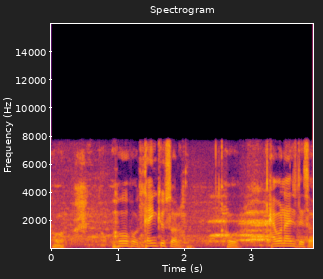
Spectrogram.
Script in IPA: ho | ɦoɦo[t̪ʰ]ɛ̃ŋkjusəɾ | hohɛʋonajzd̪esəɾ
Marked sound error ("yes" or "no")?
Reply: no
